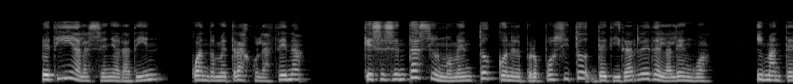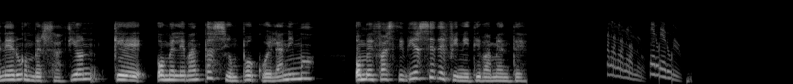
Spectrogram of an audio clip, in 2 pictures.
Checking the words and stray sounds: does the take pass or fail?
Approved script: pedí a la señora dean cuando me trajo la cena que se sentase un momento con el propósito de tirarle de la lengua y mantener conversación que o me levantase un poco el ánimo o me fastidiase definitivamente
fail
